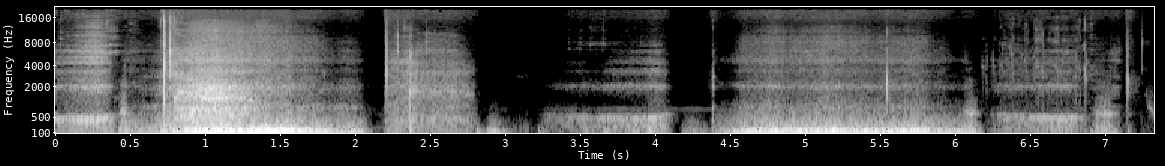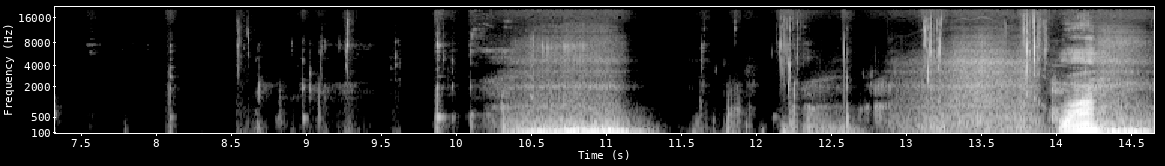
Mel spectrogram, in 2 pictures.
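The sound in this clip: Rare red wine being sipped and tasted: a few airy slurping bursts separated by quiet pauses, with a short voiced sound at the very end.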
